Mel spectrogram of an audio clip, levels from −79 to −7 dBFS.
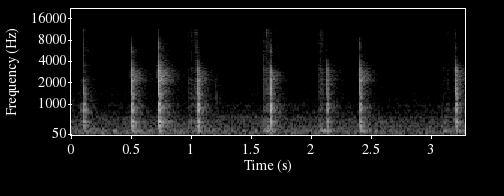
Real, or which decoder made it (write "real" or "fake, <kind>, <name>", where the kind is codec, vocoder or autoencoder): fake, vocoder, BigVGAN v2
